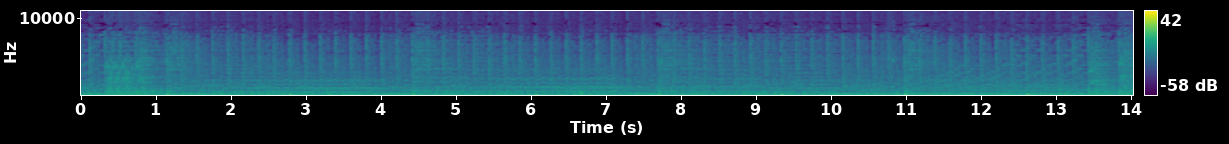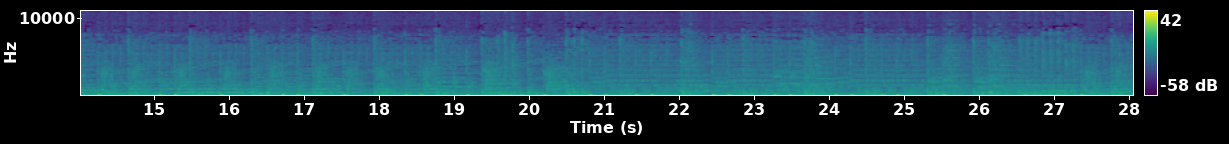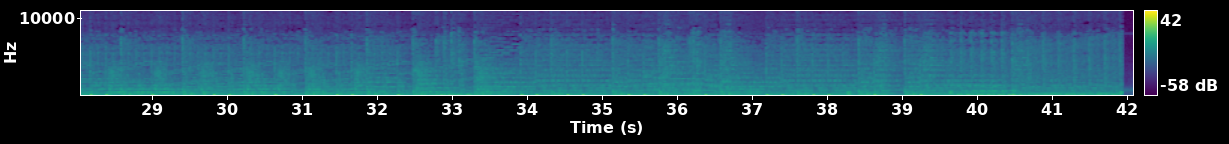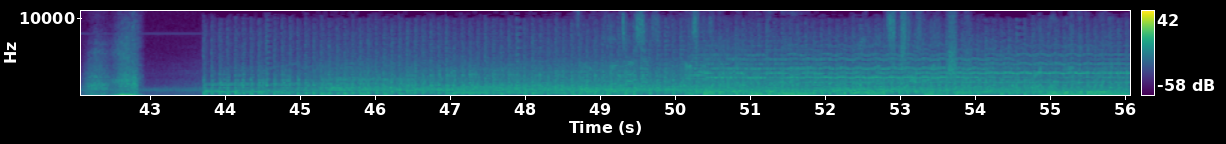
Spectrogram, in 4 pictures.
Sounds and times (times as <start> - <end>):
Music: 0.0 - 42.0, 43.7 - 56.0.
